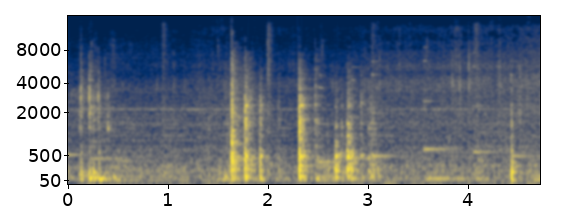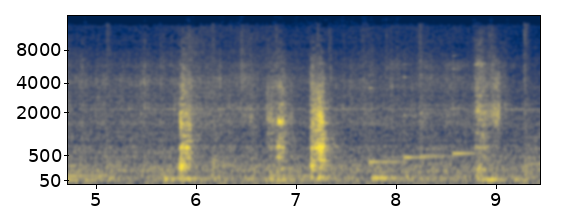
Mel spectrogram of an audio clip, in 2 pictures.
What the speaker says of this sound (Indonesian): Lalu diaduk rata.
